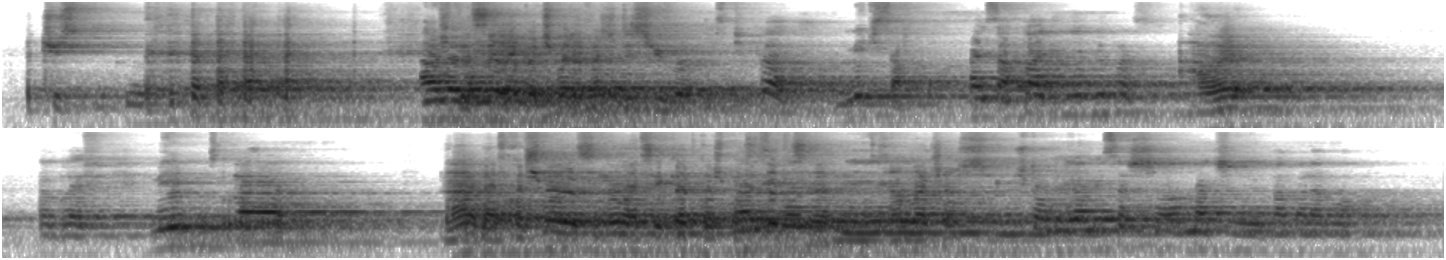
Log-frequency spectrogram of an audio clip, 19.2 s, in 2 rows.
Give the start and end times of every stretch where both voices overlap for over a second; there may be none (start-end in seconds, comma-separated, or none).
2.9-4.6, 14.5-16.0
